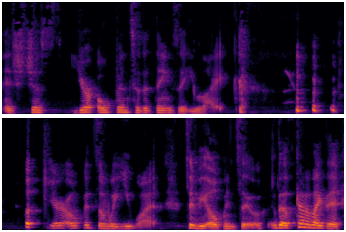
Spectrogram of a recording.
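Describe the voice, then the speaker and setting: A woman with a low voice talks through a tarot reading in a loose, candid way, full of fillers and frequent laughter. Her delivery is frank and conversational. The recording sounds dull and lo-fi. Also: darkish tone. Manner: chatty, laughs often, frank, filler-heavy. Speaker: tarot reader. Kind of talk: casual tarot reading to camera.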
